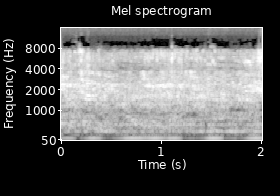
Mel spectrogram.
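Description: A steady rushing hiss over a low hum, with no speech.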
